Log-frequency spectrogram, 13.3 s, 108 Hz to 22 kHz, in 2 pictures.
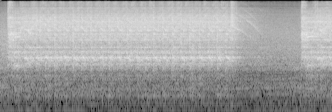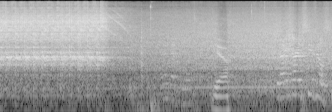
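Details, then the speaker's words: Mitsubishi Evo 9 with freshly built motor and new turbo setup: starter spins in steady whirring bursts with pauses, no firing, priming oil pressure through the turbo before first start. "all right so lzo finished putting oil he's going a prime the oil make sure oil pressure goes through the turbo and everything's good before we actually fire it"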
